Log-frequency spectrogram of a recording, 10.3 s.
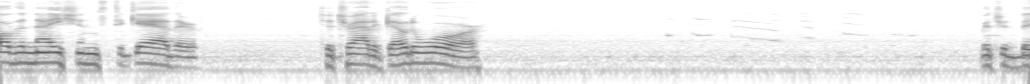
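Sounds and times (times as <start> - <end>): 
speech: 0.0 - 2.1, 3.2 - 4.9, 9.8 - 10.2
steady low hum: 0.0 - 10.2
little dogs yipping and whimpering next door: 6.6 - 9.3.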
